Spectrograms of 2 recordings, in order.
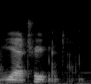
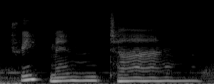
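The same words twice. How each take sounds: First: Said in the usual way. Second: Treatment time drawn out very slow, higher and softer; eerie slow singsong menace; creepy asylum voice. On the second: Acted. Repeats phrase then spooks it.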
